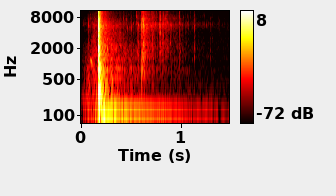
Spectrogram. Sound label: Tomahawk Throw & Impact; Weapons & Firearms; Sony Pictures Sound Effects Series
